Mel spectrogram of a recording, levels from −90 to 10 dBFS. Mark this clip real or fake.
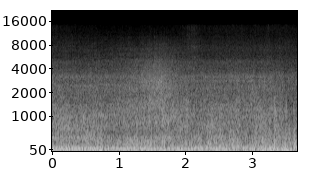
fake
